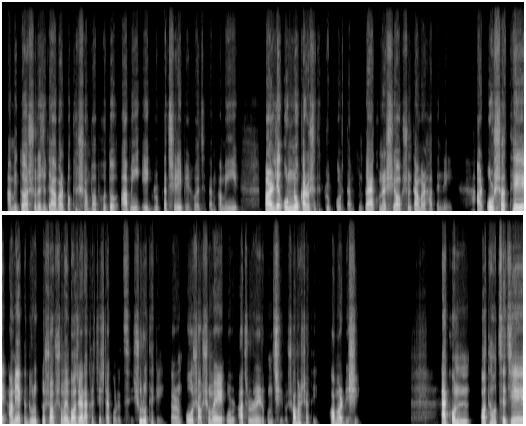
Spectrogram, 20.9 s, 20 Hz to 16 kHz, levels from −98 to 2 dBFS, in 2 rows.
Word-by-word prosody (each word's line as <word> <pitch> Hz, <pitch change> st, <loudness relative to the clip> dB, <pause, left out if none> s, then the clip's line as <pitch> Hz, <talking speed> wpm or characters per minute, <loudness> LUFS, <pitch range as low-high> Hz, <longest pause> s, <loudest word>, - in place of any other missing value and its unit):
আমি 135 Hz, +4 st, -10 dB
তো -, -, -9 dB
আসলে 165 Hz, 0 st, -6 dB
যদি 140 Hz, +1 st, -10 dB
আমার 125 Hz, +1 st, -1 dB
পক্ষে 150 Hz, -, -13 dB
সম্ভব 120 Hz, -1 st, -10 dB
হতো 135 Hz, 0 st, -6 dB, 0.3 s
আমি 125 Hz, +3 st, -8 dB, 0.2 s
এই 120 Hz, -, -6 dB
গ্রূপটা 115 Hz, +2 st, -11 dB
ছেড়েই 130 Hz, -2 st, -5 dB
বের 110 Hz, -2 st, -19 dB
হয়ে 105 Hz, -, -15 dB
যেতাম। 100 Hz, -, -22 dB
আমি 120 Hz, +1 st, -14 dB, 0.7 s
পারলে 140 Hz, +4 st, +8 dB, 0.2 s
অন্য 150 Hz, +3 st, +3 dB, 0.2 s
কারোর 135 Hz, 0 st, +5 dB
সাথে 145 Hz, -, -20 dB
গ্রূপ 115 Hz, -1 st, -17 dB
করতাম। 105 Hz, -3 st, -15 dB
কিন্তু 115 Hz, -1 st, -21 dB
এখন 115 Hz, +6 st, -13 dB
আর 130 Hz, -, -4 dB
সে -, -, -6 dB
অপশনটা 125 Hz, +1 st, -11 dB
আমার 115 Hz, 0 st, -5 dB
হাতে -, -, -16 dB
নেই। -, -, -24 dB, 0.6 s
আর -, -, +1 dB, 0.2 s
ওর 165 Hz, 0 st, +7 dB
সাথে 180 Hz, +1 st, +2 dB, 0.3 s
আমি 150 Hz, +4 st, +4 dB
একটা 160 Hz, -, -13 dB
দূরত্ব 155 Hz, +2 st, -3 dB
সবসময় 165 Hz, +4 st, +1 dB
বজায় 135 Hz, +2 st, +5 dB
রাখার 130 Hz, 0 st, -10 dB
চেষ্টা 120 Hz, 0 st, -6 dB
করেছি, 95 Hz, -3 st, -18 dB, 0.2 s
শুরু 190 Hz, -1 st, +4 dB
থেকেই। 100 Hz, -, -18 dB, 0.2 s
কারণ 120 Hz, +1 st, -6 dB, 0.2 s
ও -, -, +2 dB, 0.2 s
সবসময়ে 170 Hz, +4 st, +1 dB, 0.2 s
ওর 135 Hz, -, -6 dB, 0.2 s
আচরণ 130 Hz, +1 st, -4 dB
এরকম 115 Hz, 0 st, -14 dB
ছিল -, -, -7 dB
সবার -, -, +1 dB
সাথেই, -, -, -16 dB, 0.3 s
কম -, -, +2 dB
আর -, -, +1 dB
বেশি। -, -, -3 dB, 1.8 s
এখন 170 Hz, +4 st, +3 dB, 0.5 s
কথা 155 Hz, +3 st, +2 dB
হচ্ছে 185 Hz, +1 st, -1 dB
যে, 180 Hz, -1 st, +5 dB
135 Hz, 170 wpm, -25 LUFS, 120-155 Hz, 1.8 s, পারলে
